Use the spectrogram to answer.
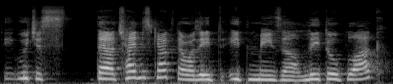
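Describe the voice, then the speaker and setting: A Japanese woman co-hosting a casual chat in English, with a Japanese accent and a slightly high voice. She speaks in halting phrases and often pauses to find the right word. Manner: halting, searching for words. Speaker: podcast co-host.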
